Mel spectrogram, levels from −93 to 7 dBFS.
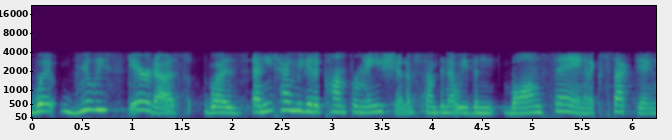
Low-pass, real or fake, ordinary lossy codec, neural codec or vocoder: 7.2 kHz; fake; AAC, 16 kbps; codec, 16 kHz, 2 kbps, FunCodec, trained on Chinese and English, 25 frames a second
